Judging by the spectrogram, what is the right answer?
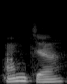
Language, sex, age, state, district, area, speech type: Marathi, male, 18-30, Maharashtra, Hingoli, urban, read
